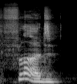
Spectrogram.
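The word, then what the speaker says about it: FLUDD: How did you pronounce the water jetpack from Super Mario Sunshine? – I think I said fluid. – You said fluid. – It's fluid. – I've always said flood. – It's flood.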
